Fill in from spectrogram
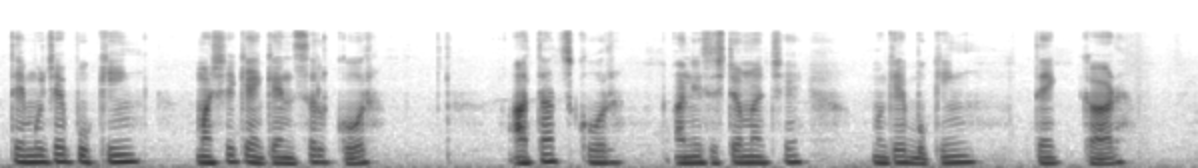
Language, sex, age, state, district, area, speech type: Goan Konkani, male, 30-45, Goa, Salcete, rural, spontaneous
